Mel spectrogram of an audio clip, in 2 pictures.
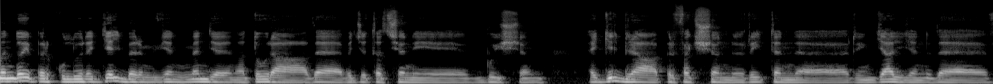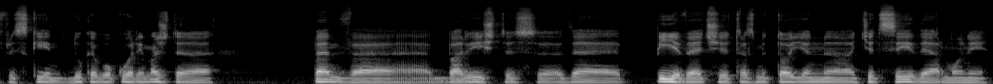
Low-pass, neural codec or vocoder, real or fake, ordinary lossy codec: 19.8 kHz; vocoder, 44.1 kHz, 128 mel bands every 512 samples, BigVGAN v2; fake; none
